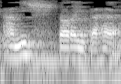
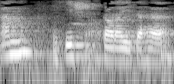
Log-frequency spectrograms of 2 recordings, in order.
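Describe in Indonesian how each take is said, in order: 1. Kata-kata itu disambung dengan bunyi i yang menghubungkannya. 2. Kedua kata itu diucapkan terpisah, tanpa sambungan. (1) "hamzahnya wasal, maka tidak diucapkan, sehingga am yang semula sukun di kasrah" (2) "asalnya am ishtaraitaha"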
